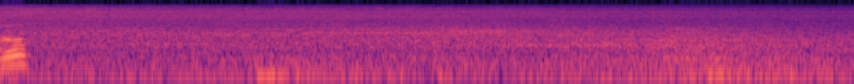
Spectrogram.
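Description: Steady machinery noise in a road tunnel under construction: an even hiss over a low hum, the hum growing a little stronger after about a second.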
